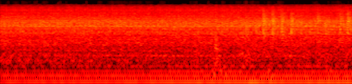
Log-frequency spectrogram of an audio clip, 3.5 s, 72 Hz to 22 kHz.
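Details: 2006 Mini One R50, Tritec engine, just after timing chain replacement: steady idle with a faint, irregular light metallic rattle; timing chain rattle seems solved, source of this new rattle unclear, possibly near the clutch.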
